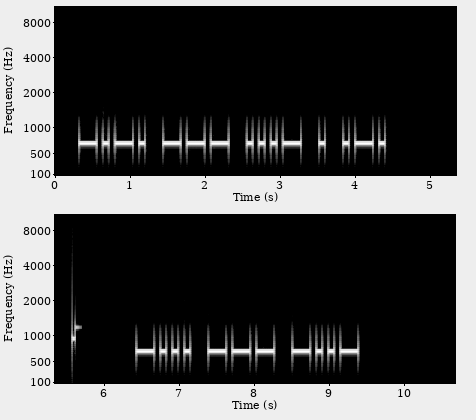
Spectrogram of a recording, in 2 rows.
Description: Morse code, heard as a keyed tone, about 15 wpm, 700 Hz. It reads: COVER BOX
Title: Sentences from Top 500 Words - New Word Drill - 15wpm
